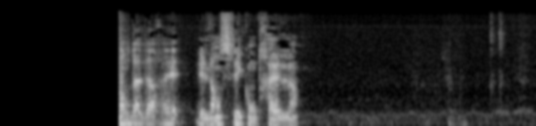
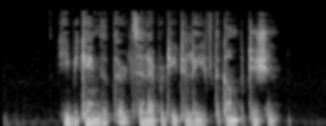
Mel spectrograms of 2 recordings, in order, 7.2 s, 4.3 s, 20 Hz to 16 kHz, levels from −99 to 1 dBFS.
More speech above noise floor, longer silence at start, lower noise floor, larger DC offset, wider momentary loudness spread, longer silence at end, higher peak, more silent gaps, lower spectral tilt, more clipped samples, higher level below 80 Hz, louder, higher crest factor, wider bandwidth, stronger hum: about the same, 45 dB vs 44 dB; first, 1.6 s vs 0.8 s; about the same, -70 dBFS vs -71 dBFS; neither; about the same, 8 LU vs 7 LU; first, 3.2 s vs 0.65 s; about the same, -6 dBFS vs -8 dBFS; neither; about the same, -4.5 dB/octave vs -4.5 dB/octave; neither; first, -50 dBFS vs -56 dBFS; about the same, -25 LUFS vs -27 LUFS; about the same, 24 dB vs 22 dB; about the same, 11 kHz vs 11.5 kHz; neither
